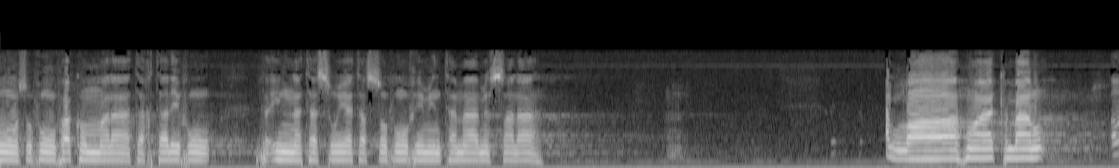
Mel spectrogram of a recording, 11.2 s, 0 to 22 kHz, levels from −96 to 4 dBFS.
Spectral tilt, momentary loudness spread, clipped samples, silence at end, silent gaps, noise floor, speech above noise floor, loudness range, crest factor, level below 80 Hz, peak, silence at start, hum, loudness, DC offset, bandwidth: -6.5 dB/octave; 10 LU; under 0.1%; 0 s; none; -58 dBFS; 35 dB; 10 LU; 18 dB; -56 dBFS; -8 dBFS; 0 s; none; -23 LUFS; 0.4%; 7.4 kHz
